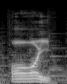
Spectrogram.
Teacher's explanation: Funny enough, again with also the small tsu then at the end. So yeah, first we have the longer vowel oi, and then an abrupt end with technical glottal stop.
